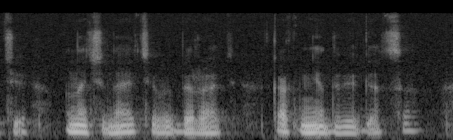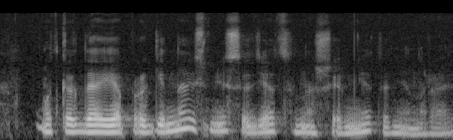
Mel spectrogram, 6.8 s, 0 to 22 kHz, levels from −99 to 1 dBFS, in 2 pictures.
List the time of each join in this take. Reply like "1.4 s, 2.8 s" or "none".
none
